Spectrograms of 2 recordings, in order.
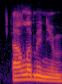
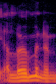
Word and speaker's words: aluminium: air they've got a piece of aluminium foil or as you Americans say aluminum foil sorry and folding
